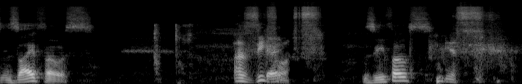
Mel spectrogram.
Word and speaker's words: xiphos: I believe it's pronounced Xiphos. a Zephos. Zephos? Yes, Zephos.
